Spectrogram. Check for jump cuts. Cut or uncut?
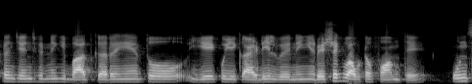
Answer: cut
